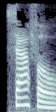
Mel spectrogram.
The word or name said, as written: sappho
